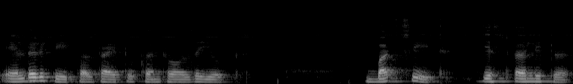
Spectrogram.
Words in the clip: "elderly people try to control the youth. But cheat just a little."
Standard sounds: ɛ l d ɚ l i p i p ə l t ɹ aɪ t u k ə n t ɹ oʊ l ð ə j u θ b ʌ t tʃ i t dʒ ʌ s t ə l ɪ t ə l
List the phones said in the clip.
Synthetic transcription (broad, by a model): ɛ l d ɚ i p i p ə l t ɹ aɪ t u k ə n t ɹ oʊ l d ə j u t b ʌ t s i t dʒ ʌ s t ə l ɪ t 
